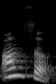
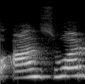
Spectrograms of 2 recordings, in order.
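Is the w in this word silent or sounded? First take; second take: silent; sounded. First: The w is not pronounced at all. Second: The w is pronounced as a sound. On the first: The speaker calls it right. "डब्ल्यू silent हो जाता है" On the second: The speaker calls it wrong. "वो आंसर नहीं बोलेंगे हम"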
